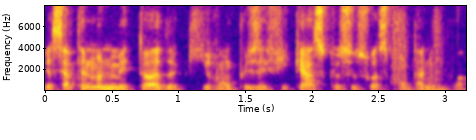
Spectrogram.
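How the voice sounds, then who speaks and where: Over light background noise, a man sounds somewhat breathy, with ordinary pitch variation. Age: 40s. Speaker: participant, former manager. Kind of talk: casual chat. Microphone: video call.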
